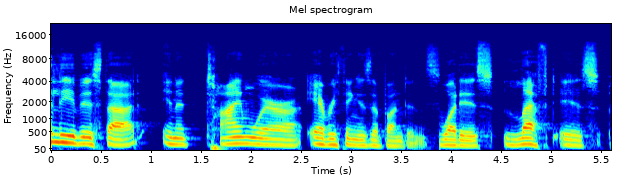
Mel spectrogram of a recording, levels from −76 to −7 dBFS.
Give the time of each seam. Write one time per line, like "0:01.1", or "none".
0:02.5
0:03.7
0:04.4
